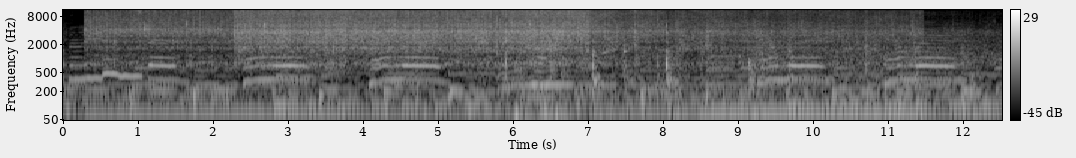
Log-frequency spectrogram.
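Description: Minced garlic and then chunks of raw chicken sizzling in hot oil in an aluminium saucepan. The sizzle grows louder about two seconds in, then dies away and stops near the end.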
